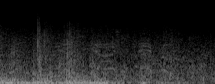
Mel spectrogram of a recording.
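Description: A broadside of 6-pounder long cannons fires from a sailing warship in Naval Action, heavy booms rolling together at the start and fading into a rumbling echo.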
